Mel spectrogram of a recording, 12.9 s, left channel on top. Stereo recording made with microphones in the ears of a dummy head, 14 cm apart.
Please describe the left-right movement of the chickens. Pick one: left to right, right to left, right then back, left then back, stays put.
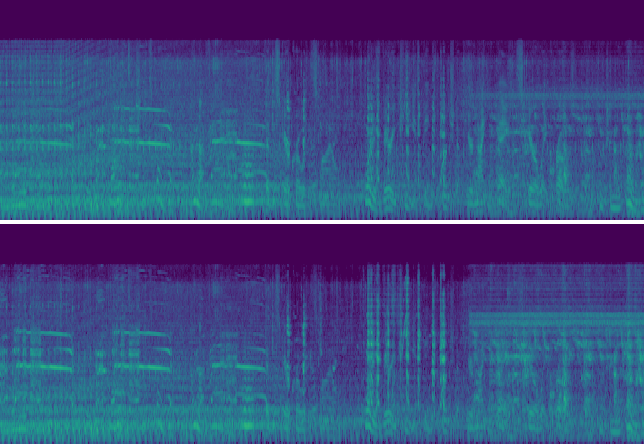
left then back.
